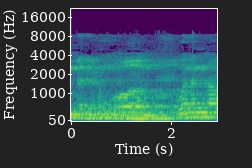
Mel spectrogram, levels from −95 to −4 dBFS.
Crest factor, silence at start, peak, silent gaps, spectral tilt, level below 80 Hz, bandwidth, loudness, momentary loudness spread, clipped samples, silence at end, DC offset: 14 dB; 0 s; -6 dBFS; none; -7.5 dB/octave; -58 dBFS; 9 kHz; -19 LUFS; 5 LU; under 0.1%; 0 s; under 0.1%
